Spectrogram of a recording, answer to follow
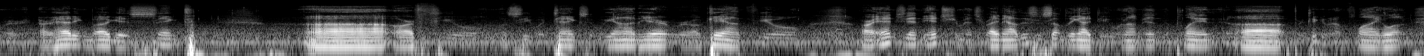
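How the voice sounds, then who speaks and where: Over noticeable background noise, a man speaks at a moderate pace and fairly low pitch, with ordinary pitch variation and big swings in loudness. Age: 60s. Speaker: flight sim streamer and pilot. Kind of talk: live stream commentary.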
